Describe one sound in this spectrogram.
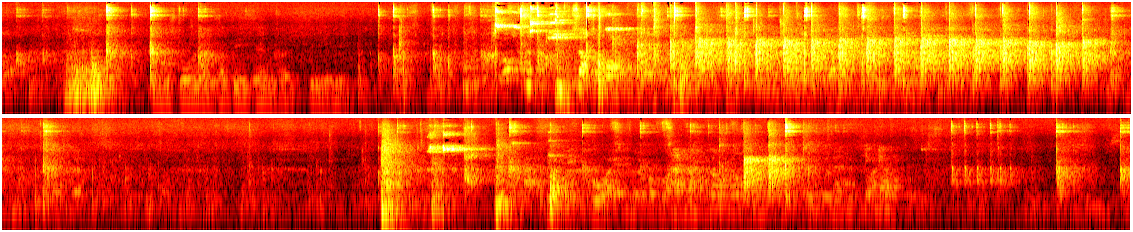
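A table tennis ball clicks back and forth between paddles and the table in an echoing hall.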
